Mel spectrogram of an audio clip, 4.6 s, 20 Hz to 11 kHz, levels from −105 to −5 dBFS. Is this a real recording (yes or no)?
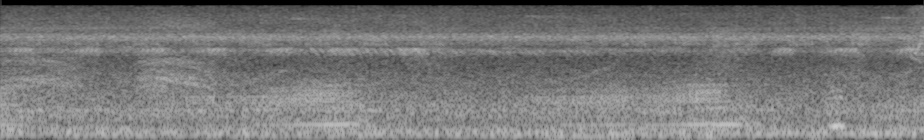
no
